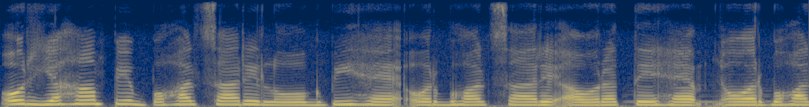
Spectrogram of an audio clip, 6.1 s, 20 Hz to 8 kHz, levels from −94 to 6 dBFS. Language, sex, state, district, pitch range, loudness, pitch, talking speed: Hindi, female, Bihar, Katihar, 215-245 Hz, -17 LUFS, 225 Hz, 160 wpm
